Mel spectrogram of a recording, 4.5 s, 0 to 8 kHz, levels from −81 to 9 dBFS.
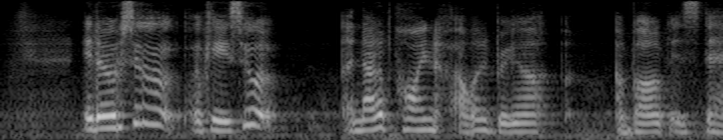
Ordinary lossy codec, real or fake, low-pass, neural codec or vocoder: none; fake; none; codec, 16 kHz, 1 kbps, FunCodec, trained on LibriTTS, 50 frames a second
